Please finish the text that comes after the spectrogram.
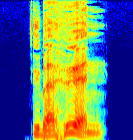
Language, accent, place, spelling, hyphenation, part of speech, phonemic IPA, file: German, Germany, Berlin, überhöhen, über‧hö‧hen, verb, /ˌyːbɐˈhøːən/, De-überhöhen.ogg
- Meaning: 1. to bank 2. to exaggerate, to be excessive, to inflate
